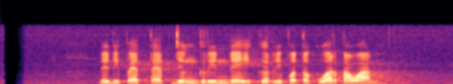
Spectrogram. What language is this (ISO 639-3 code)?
sun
